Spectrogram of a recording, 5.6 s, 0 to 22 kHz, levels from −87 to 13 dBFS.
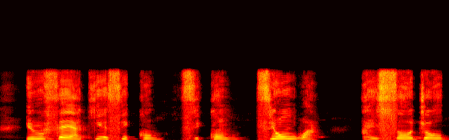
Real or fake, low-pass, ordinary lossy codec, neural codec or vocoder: fake; 10.8 kHz; none; codec, 44.1 kHz, 3.4 kbps, Pupu-Codec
